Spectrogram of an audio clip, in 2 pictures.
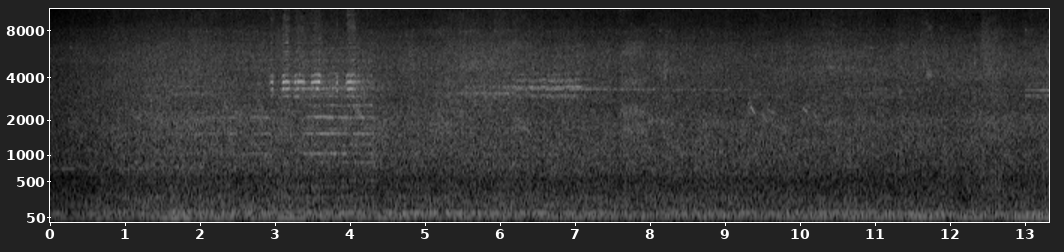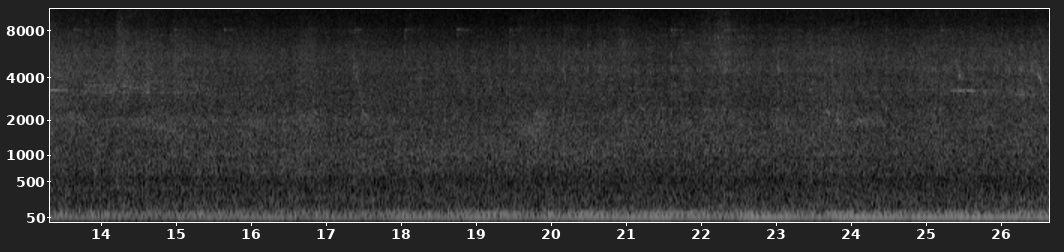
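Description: Diesel locomotive hauling a container freight train on its approach: a steady, deep engine rumble that grows a little louder toward the end.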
